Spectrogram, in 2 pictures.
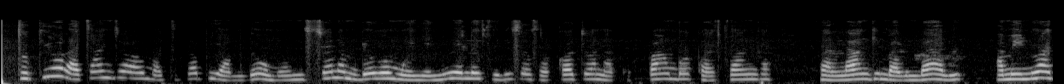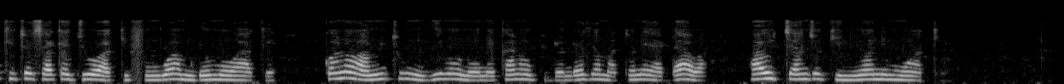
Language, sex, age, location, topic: Swahili, female, 36-49, Nairobi, health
